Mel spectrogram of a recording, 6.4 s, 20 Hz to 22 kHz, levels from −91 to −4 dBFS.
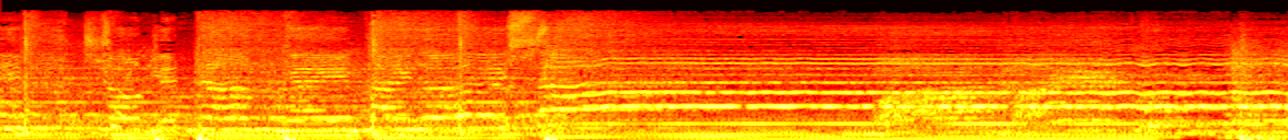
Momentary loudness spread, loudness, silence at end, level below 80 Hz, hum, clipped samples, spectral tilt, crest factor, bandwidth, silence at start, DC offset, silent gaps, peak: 3 LU; -16 LUFS; 0 s; -26 dBFS; none; under 0.1%; -4 dB/octave; 12 dB; 16.5 kHz; 0 s; under 0.1%; none; -2 dBFS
